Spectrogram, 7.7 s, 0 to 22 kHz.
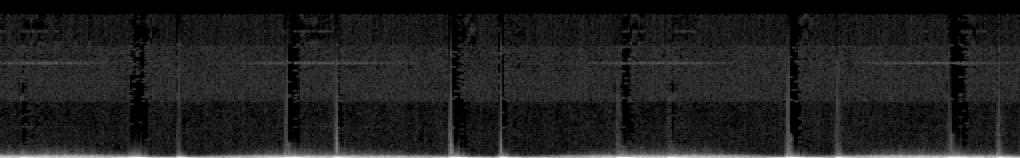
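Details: Simulated heartbeat and breathing of Sharky, an animated cartoon shark from Zig & Sharko: paired low heart thumps roughly 48 beats a minute with soft rushing breaths rising and falling about every 2.5 seconds.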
